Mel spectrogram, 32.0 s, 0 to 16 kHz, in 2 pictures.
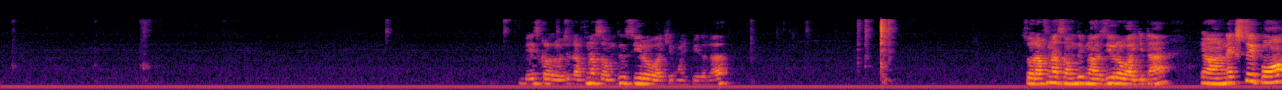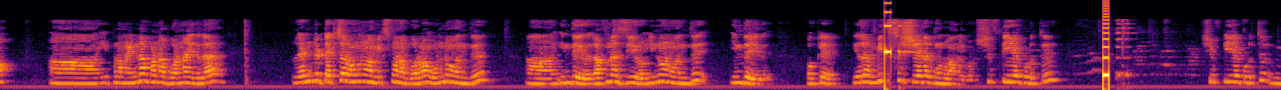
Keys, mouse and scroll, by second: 0.0-32.0 middle drag.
